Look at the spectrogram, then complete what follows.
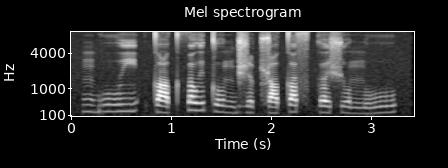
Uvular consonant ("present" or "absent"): absent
